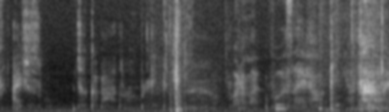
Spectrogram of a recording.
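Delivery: ordinary delivery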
